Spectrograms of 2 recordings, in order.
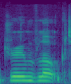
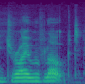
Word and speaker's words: Droomvlucht: I was trying and some lovely commenters have helped me with like drum luck. I was saying it that way. It's actually drum lucked.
